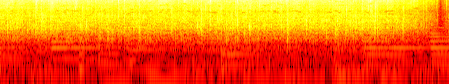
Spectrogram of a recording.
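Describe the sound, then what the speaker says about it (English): Chicken pieces browning in hot olive oil for a cherry and thyme chicken dish give off a steady, close, crackling sizzle that runs unbroken and eases off slightly at the very end. "so we're just going to drop our chicken in here"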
